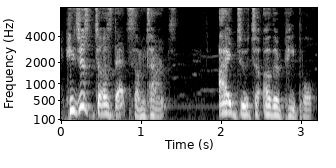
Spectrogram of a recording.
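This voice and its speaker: A woman reading a chapter book aloud to children, chatty and animated. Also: lowish voice, fairly quick, breathy edge, faint music behind.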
